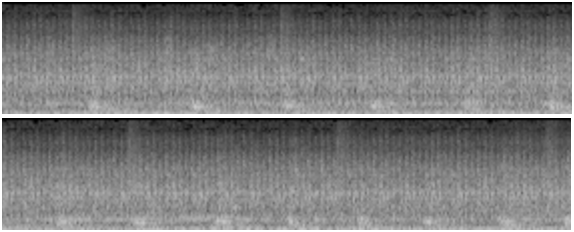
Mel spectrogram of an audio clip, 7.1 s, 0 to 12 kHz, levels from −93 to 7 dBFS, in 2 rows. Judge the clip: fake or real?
real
